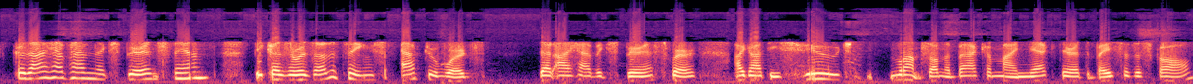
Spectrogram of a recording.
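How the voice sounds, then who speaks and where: Against noticeable background noise, a woman talks at medium pitch and a moderate pace with lively intonation. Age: 60s. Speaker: caller. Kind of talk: phone-in call. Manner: halting.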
